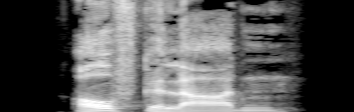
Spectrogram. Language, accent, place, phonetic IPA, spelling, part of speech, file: German, Germany, Berlin, [ˈaʊ̯fɡəˌlaːdn̩], aufgeladen, adjective / verb, De-aufgeladen.ogg
- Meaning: past participle of aufladen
